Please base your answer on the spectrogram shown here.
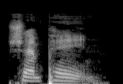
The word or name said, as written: champagne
